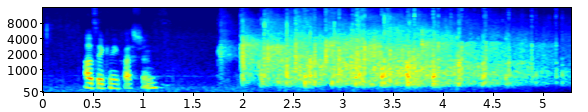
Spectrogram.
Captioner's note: applause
